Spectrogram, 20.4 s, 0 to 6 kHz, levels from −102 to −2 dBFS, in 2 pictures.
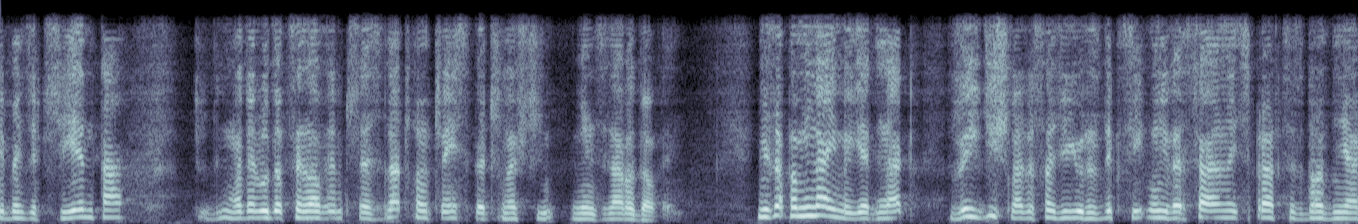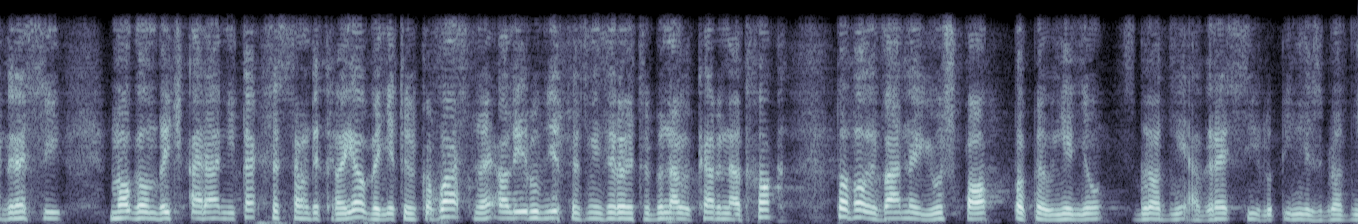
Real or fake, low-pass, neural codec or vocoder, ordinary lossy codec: fake; 5.4 kHz; codec, 44.1 kHz, 2.6 kbps, DAC; none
